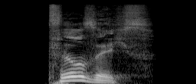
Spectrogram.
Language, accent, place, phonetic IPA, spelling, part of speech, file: German, Germany, Berlin, [ˈp͡fɪʁzɪçs], Pfirsichs, noun, De-Pfirsichs.ogg
- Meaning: genitive singular of Pfirsich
